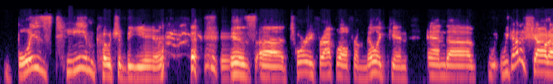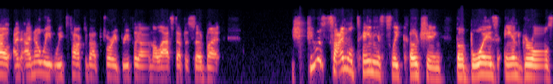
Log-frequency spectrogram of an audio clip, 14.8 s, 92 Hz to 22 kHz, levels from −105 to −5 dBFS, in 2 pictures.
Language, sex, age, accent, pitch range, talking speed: English, male, 30-49, American, 145-180 Hz, 170 wpm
